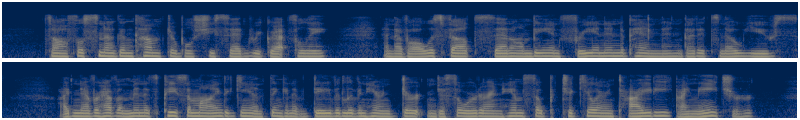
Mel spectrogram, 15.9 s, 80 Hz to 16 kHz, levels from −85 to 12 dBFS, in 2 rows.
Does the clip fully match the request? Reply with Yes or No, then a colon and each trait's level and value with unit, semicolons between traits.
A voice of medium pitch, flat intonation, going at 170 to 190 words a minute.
Yes: medium, 160 Hz; narrow, 1.6 semitones; average, 180 wpm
